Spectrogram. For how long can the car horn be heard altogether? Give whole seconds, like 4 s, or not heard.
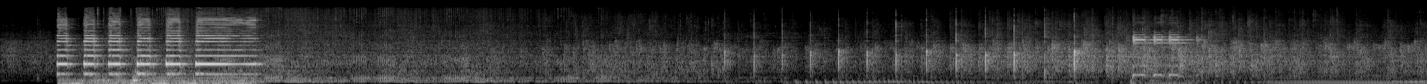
3 s.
